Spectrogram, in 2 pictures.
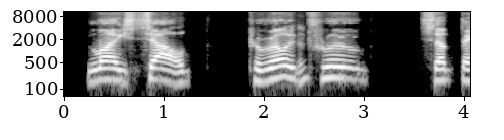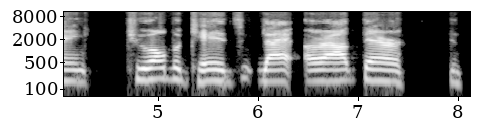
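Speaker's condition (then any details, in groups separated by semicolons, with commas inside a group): Cerebral palsy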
